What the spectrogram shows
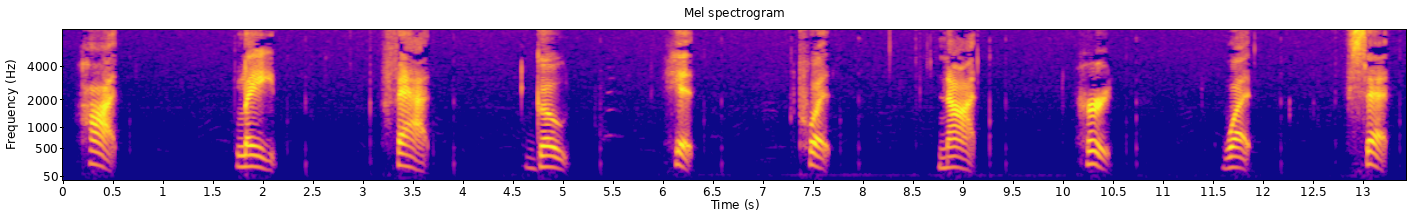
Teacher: T at the bottom of a staircase is in the held position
